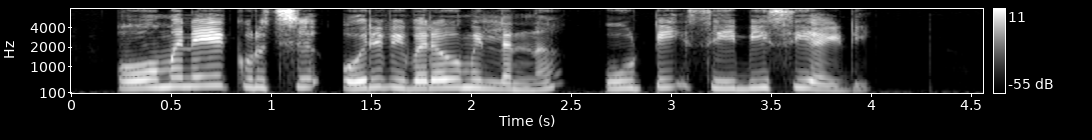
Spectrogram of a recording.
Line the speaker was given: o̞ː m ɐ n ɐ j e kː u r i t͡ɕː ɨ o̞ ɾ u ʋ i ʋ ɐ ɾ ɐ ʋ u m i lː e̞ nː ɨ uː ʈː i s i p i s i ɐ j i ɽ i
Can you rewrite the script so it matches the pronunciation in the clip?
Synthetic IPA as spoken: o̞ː m ɐ n ɐ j e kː u r i t͡ɕː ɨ o̞ ɾ u ʋ i ʋ ɐ ɾ ɐ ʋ u m i lː e̞ nː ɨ uː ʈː i s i b i s i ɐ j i ɽ i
